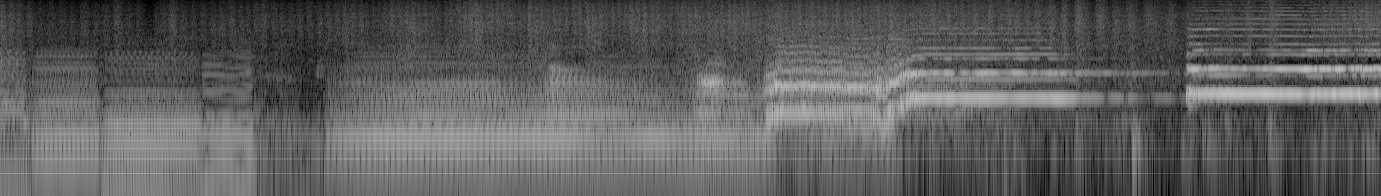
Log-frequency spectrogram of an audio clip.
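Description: Free-improvised wind music. A low clarinet plays short notes stepping up and down, then holds a long low note. About ten seconds in, a higher horn tone slides down into a long held note, and a second loud held tone starts suddenly near the end.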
